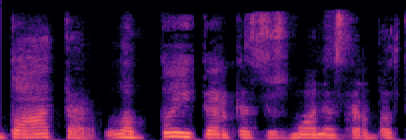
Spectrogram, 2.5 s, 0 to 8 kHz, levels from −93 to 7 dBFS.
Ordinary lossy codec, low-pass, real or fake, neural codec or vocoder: AAC, 32 kbps; 7.2 kHz; fake; codec, 44.1 kHz, 3.4 kbps, Pupu-Codec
